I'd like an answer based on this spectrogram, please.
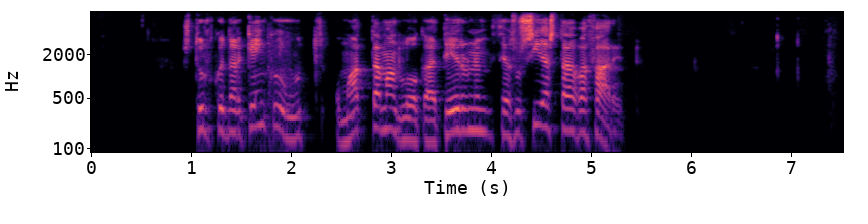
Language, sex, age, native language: Icelandic, male, 40-49, Icelandic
